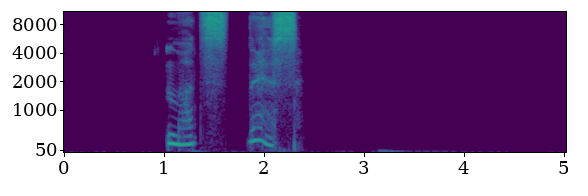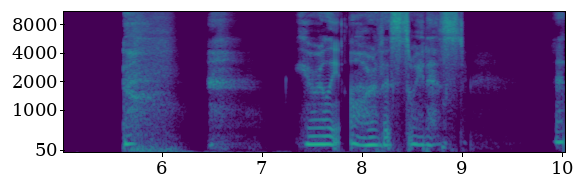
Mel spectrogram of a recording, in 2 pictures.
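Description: A young woman speaks softly and playfully, close to a microphone.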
